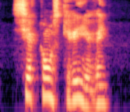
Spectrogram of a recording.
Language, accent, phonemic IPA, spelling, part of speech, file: French, Canada, /siʁ.kɔ̃s.kʁi.ʁe/, circonscrirez, verb, LL-Q150 (fra)-circonscrirez.wav
- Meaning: second-person plural future of circonscrire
